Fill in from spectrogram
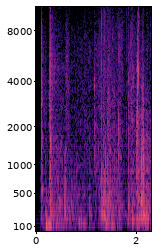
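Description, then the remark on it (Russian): A palace study door is pushed open with a quick latch click and a few soft wooden thunks as a minister enters swiftly without knocking, followed by faint rustling and the footfalls of some twenty officers running in, at modest volume. “Министр вошел стремительно, не постучав.”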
